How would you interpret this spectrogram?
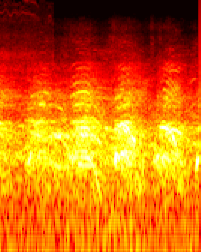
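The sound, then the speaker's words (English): A large, angry crowd shouts and chants in unison, loud, with a steady rhythmic swell of many voices repeating "shame, shame, shame" at police over a continuous roar of yelling, after police fired tear gas and pellets at the crowd. “And the crowd was screaming at them, shame, shame, shame.”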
